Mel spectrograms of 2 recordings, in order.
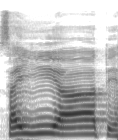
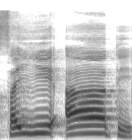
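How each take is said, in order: No difference in how they are said.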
